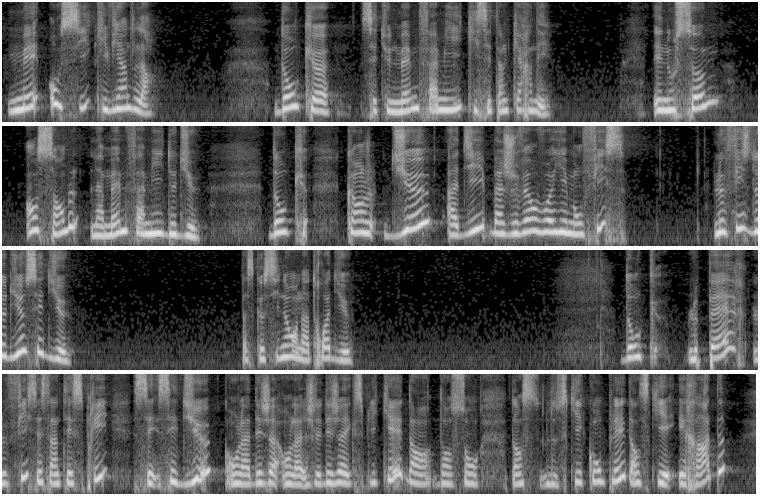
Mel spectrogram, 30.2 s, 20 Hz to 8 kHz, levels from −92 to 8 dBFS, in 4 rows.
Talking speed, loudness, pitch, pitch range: 160 wpm, -14 LUFS, 220 Hz, 195-265 Hz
